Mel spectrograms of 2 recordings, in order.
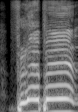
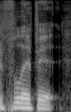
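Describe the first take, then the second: First: High, very loud imitated yell; yelling full force. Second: Louder, raised retold scream, held back; mock scream. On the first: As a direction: scream it out like a coach at the top of his lungs. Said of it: "he's yelling at the top of his lungs". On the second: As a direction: echo the coach's scream at reduced force.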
